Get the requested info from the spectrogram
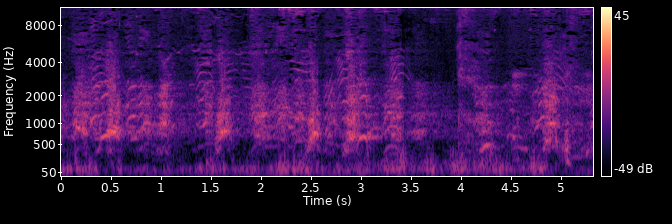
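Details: Before sled takeoff at Caribou Crossing, Yukon Territory, a team of sled dogs gives high, yelping barks in quick overlapping bursts, with low rumbling noise beneath.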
